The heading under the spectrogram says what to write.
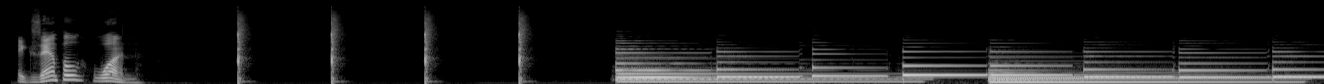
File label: Jazz; jue shi ji ta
